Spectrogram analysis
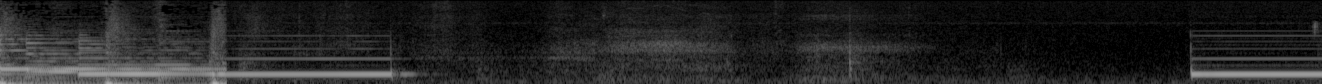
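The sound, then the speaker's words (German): During an outgoing call to an institute in Potsdam, a telephone ringing tone plays as steady single-pitch beeps in two bursts with a long quiet pause between them. A brief burst of mixed tones comes before the first. “Zeit, bei Viktoria anzurufen, meine Ansprechpartnerin am IISS in Potsdam.”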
